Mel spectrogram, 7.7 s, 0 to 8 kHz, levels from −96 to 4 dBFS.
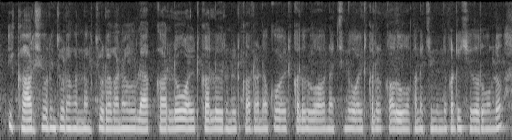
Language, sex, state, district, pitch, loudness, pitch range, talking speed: Telugu, male, Andhra Pradesh, Guntur, 160 Hz, -19 LUFS, 155-165 Hz, 130 wpm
